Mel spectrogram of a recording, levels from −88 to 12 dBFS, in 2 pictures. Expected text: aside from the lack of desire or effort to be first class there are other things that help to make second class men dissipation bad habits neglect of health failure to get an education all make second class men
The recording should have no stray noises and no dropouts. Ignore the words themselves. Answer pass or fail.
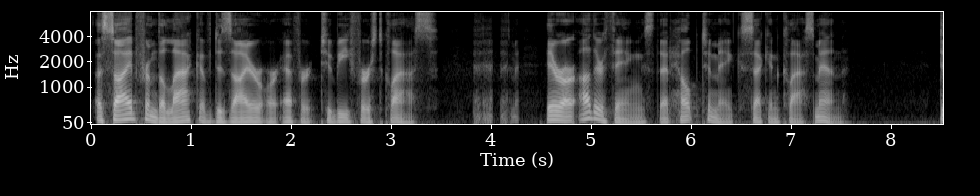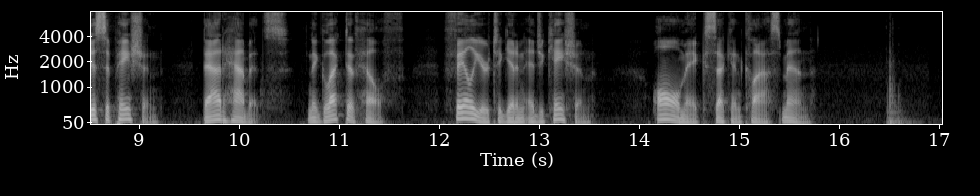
fail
